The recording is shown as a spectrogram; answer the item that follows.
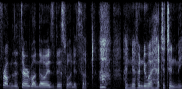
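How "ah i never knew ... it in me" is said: prim, fussy, mechanical robot butler voice. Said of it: "Three P O is such a good line".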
